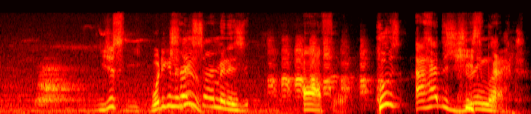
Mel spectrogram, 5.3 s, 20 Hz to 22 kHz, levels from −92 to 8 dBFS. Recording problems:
animal sounds; loud; until 3.5 s; 9 dB below the speech

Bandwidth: 13.5 kHz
